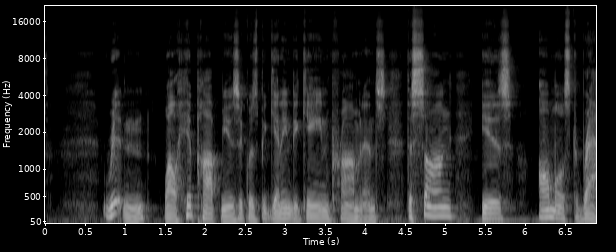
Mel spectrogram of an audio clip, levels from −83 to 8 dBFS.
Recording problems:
abrupt cut into speech; at the end

